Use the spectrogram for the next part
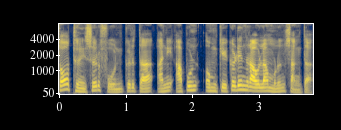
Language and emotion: Goan Konkani, neutral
